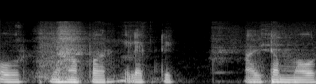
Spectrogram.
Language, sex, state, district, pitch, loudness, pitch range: Hindi, male, Bihar, Vaishali, 110 Hz, -18 LUFS, 105-115 Hz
